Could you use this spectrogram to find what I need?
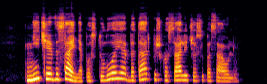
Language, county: Lithuanian, Šiauliai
